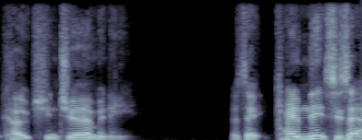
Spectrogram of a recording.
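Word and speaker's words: Chemnitz: come over and coach in Germany is it chemets is that how I pronouncing that correctly correct chemets yes how did that come about well uh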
